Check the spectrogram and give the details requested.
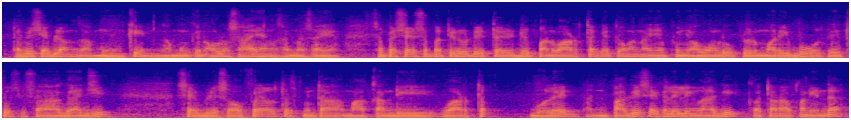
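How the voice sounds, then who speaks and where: A man's voice: lowish voice, level tone, fast talker, mellow, husky. A middle-aged man, casually telling his own story and acting out the dialogue. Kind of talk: casual personal testimony.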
